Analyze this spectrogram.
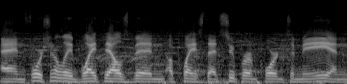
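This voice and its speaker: Over clear background music, a man talks at a fairly quick pace with fairly even intonation, and the sound is dry with no echo. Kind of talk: interview answer. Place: stadium. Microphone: lapel.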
